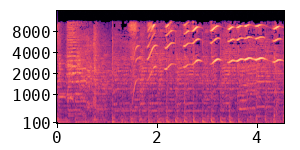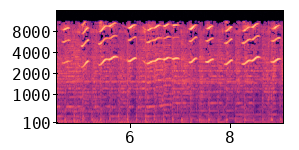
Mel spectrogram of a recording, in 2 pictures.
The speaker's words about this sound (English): Play funny whistle.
